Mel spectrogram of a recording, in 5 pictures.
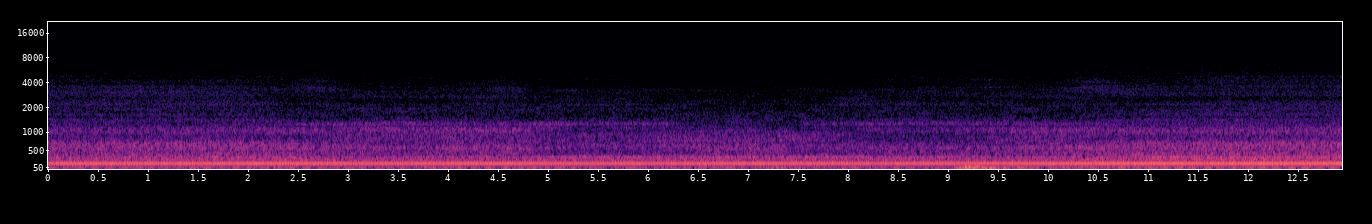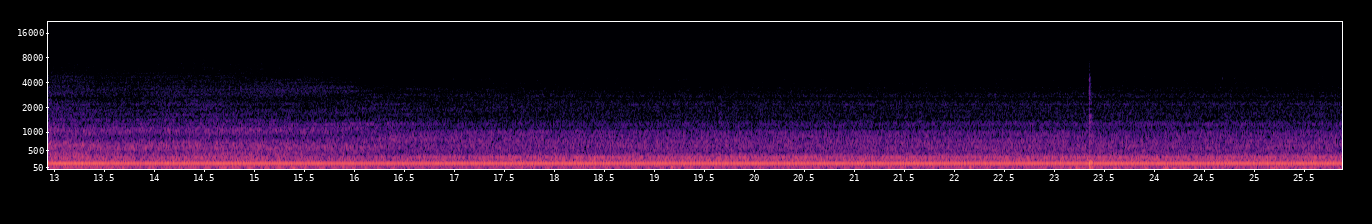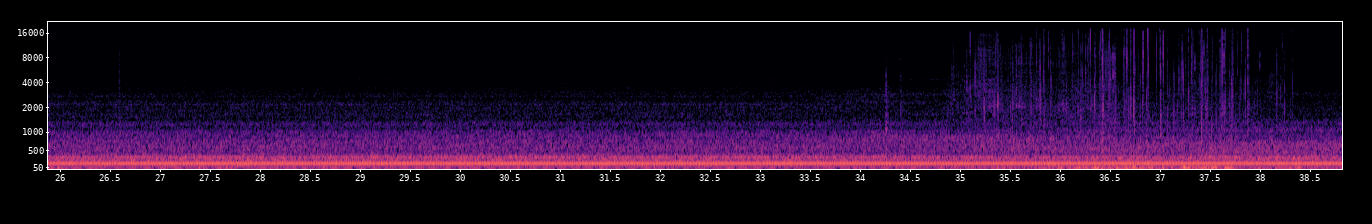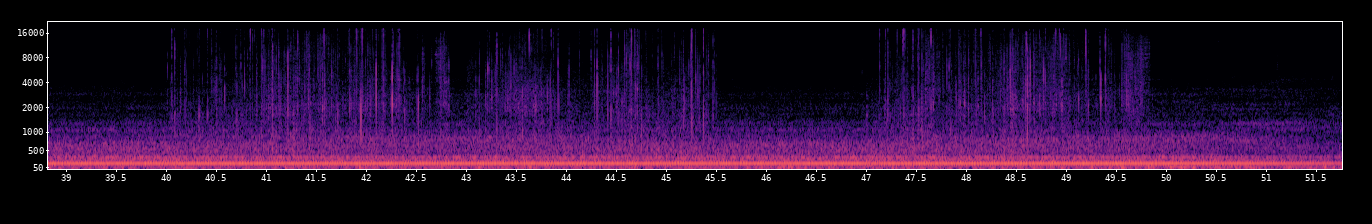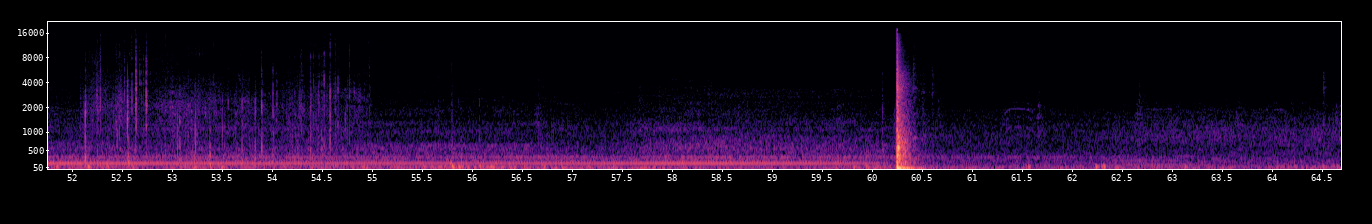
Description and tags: UNWRAPPING SOMETHING FROZEN AND FREEZER HUM
Recorded inside a home freezer. At 35 secs the sounds of cracking open or unwrapping something frozen begin. The freezer hum is very audible throughout.
created by needle media/A. Fitzwater 2017
breaking, crack, freezer, hum, open, opening, plastic, tearing, unwrap, winter, wrapping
